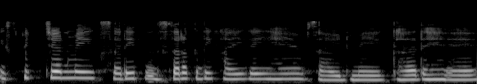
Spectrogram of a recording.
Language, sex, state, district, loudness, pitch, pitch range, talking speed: Hindi, female, Uttar Pradesh, Varanasi, -28 LUFS, 250 Hz, 215-270 Hz, 175 wpm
